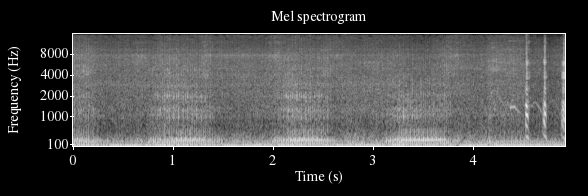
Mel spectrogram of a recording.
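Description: A custom 2016 Harley-Davidson Street Bob motorcycle runs on a test ride, its engine giving a steady loud throbbing rumble with rhythmic surges, and a brief sharp squeal near the end.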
